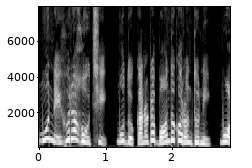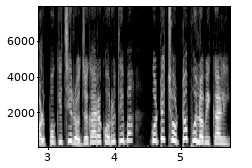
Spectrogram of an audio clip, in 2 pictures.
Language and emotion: Odia, fearful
